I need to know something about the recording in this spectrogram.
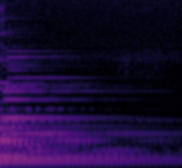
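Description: Electric guitar playing an A minor seventh chord, barred at the fifth fret, strummed once and left to ring, fading slowly.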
